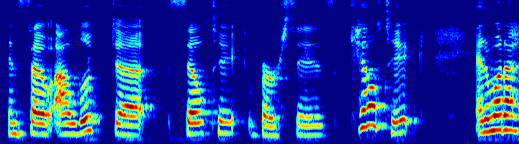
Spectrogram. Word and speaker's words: Celtic: nearest origin in french the modern standard is a hard c sound like so i guess that means we need to be calling this the celtic tree you agree david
